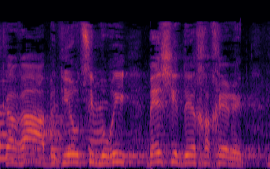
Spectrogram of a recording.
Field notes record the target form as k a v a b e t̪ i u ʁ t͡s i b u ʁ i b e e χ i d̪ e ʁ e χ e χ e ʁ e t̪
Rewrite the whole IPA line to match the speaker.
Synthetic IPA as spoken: k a ʁ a b e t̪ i u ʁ t͡s i b u ʁ i b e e ʃ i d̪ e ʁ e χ a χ e ʁ e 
